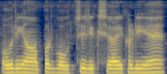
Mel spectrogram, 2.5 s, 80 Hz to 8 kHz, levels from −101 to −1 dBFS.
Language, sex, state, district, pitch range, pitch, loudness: Hindi, male, Uttar Pradesh, Shamli, 145-155 Hz, 150 Hz, -13 LUFS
